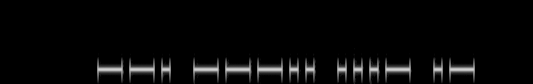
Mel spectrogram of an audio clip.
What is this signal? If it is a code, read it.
Morse code, heard as a keyed tone, about 15 wpm, 700 Hz. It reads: G8VA
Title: DXCC-100 Call Signs - 4 Characters - Repeated 3x - 15wpm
